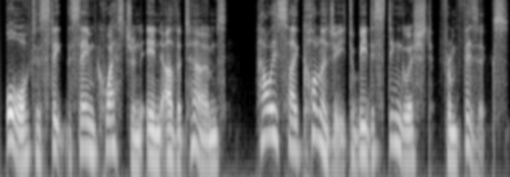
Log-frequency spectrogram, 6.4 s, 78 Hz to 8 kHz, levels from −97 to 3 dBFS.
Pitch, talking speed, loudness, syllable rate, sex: 145 Hz, 160 wpm, -19 LUFS, 4.7 syllables/s, male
